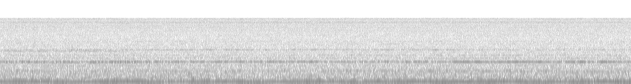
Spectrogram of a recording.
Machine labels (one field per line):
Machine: fan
